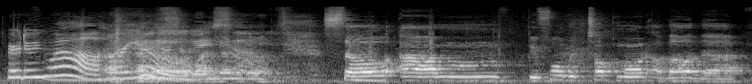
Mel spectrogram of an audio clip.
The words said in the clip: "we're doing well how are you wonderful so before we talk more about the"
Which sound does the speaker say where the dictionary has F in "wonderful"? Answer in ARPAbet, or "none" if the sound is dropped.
none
